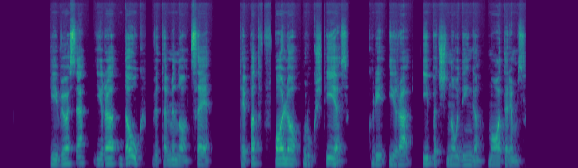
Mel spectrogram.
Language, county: Lithuanian, Marijampolė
